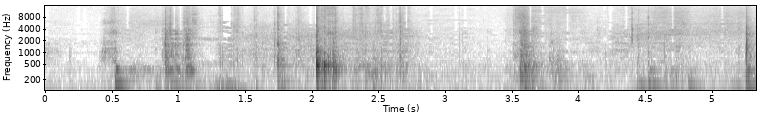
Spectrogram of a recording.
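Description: Small card boxes being handled and set down on a table: a few scattered knocks and rustles, the sharpest knock about two seconds in.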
